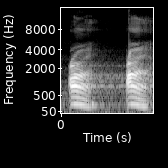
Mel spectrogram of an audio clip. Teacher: Tapi yang benar itu posisikan huruf ain itu pada posisi yang benar, yaitu di tenggorokan bagian tengah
